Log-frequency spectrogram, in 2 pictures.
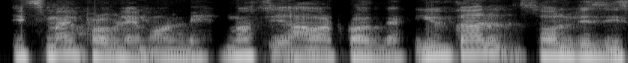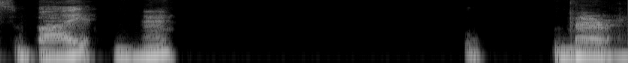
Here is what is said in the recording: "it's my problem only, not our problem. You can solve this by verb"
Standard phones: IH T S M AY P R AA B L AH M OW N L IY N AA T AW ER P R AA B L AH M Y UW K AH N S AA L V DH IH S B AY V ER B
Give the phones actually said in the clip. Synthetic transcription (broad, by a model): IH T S M AY P R AA B L AH M OW N L IY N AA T AW ER P R AA B L AH M Y UW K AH L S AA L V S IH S B AY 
